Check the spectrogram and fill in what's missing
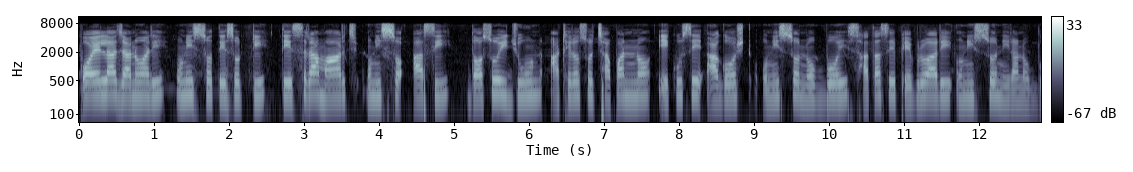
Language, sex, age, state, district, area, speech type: Bengali, female, 30-45, West Bengal, Purba Medinipur, rural, spontaneous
